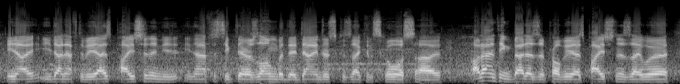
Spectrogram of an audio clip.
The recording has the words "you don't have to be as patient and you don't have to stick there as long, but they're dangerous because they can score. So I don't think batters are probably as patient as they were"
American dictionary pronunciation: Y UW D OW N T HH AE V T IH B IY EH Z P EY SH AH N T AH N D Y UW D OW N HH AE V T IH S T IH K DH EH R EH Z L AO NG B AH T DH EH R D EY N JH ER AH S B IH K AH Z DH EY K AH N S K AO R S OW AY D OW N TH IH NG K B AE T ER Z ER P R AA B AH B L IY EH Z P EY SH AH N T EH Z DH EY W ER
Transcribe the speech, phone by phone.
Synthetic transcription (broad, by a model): Y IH D OW N T HH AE F T IH B IY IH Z P EY SH AH N T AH N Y Y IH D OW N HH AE T IH S T IH K DH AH R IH Z L AO NG B AH T DH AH R D EY N JH ER AH S K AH Z DH EY K AH N S K AO R S OW AY D OW N TH IH NG K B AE T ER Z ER P R AA B AH B L IY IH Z P EY SH AH N T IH Z DH EY W ER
